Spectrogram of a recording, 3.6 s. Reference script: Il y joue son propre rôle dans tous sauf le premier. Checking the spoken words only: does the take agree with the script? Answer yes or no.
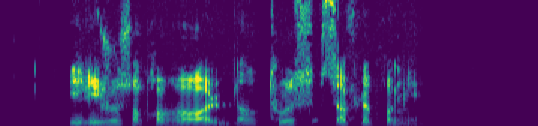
yes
